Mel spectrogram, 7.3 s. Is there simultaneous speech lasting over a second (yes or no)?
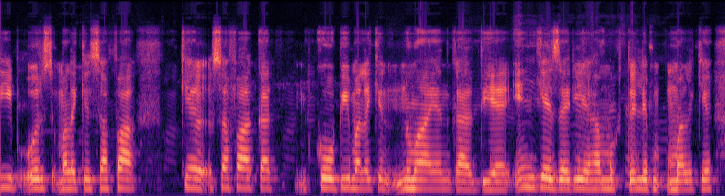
yes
